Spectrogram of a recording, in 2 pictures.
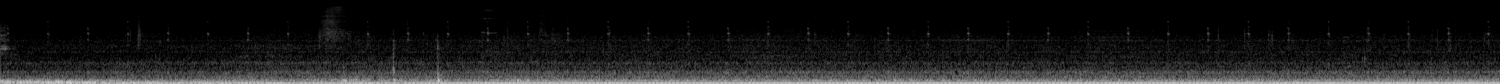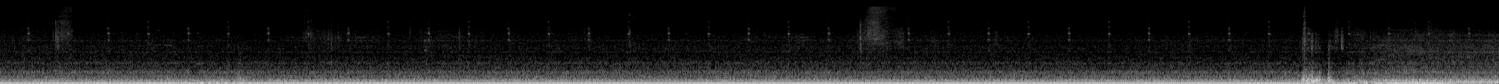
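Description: Car engine idling, heard from inside the cabin as a steady low hum. About two seconds before the end the engine picks up as the car pulls away.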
